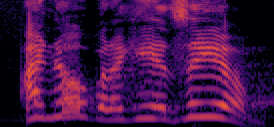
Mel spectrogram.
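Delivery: high, strained retold protest; mock exasperation. Dad answering son on a hunt, hammed-up exasperation. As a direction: play up the exasperated comeback for laughs.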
